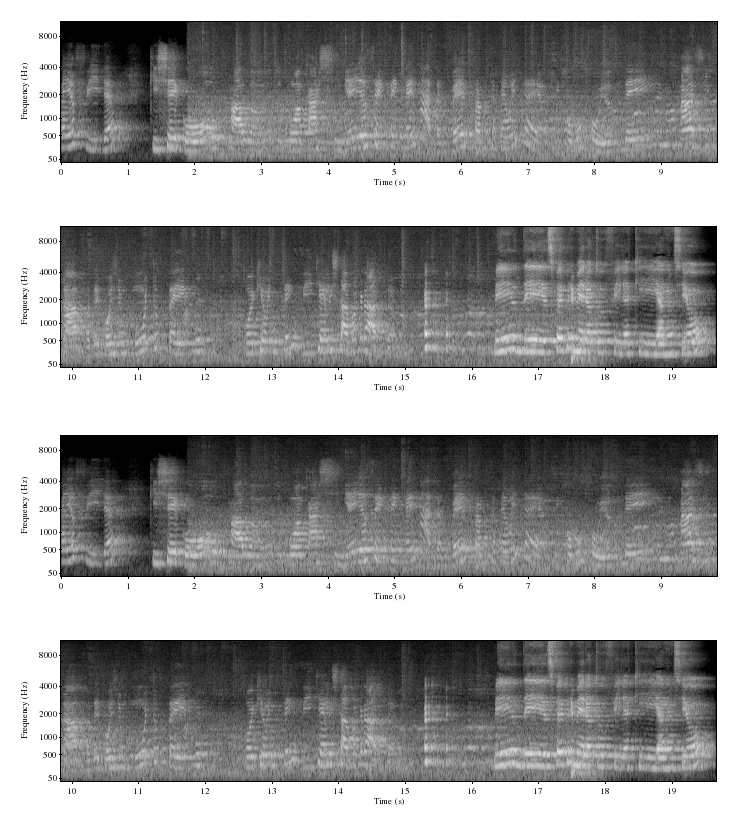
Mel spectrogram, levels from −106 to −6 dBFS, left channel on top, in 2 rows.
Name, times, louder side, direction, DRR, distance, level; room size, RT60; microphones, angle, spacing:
voice 1, 0.0-12.0 12.6-14.9, left 2 dB, 25° left, 1 dB, 2.2 m, -35 dB
sound 1, 1.9-17.9, left 2 dB, 55° left, 2.1 m, -43 dB
voice 2, 16.3-19.4, left 1 dB, 5° left, -1 dB, 2.4 m, -27 dB
20.5 x 8.4 x 7.1 m, 0.87 s
head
